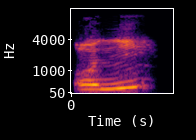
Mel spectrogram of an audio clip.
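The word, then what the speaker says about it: עֹנִי: Alors, dans la Torah, c'est écrit Lechem oni aïn, nun yud, avec un cholam. Ça se prononce oni, mais ça s'écrit ani.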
